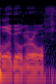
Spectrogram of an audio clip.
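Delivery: put-on bored, flat, lifeless cashier voice on autopilot. Imitating a cashier answering the business phone: bored, flat phone greeting. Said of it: "put some pep in your step".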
